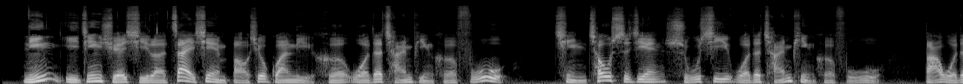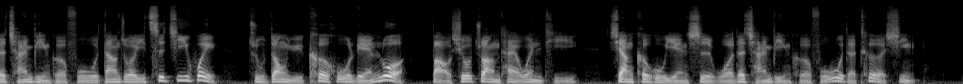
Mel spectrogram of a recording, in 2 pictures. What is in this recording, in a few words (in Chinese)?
CHINESE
